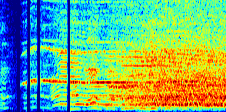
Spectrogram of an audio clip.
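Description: A large audience cheers and shouts.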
